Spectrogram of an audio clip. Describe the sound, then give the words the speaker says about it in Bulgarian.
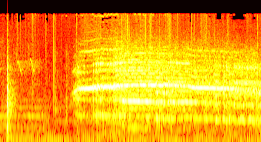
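A startled horse lets out a loud, sustained whinny, its high wavering cry lasting a couple of seconds after a brief thump and a few faint hoof clops. The horses were frightened by a boy striking his cap on the ground. “Защо подплаши конете?”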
